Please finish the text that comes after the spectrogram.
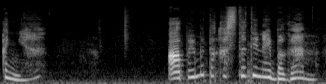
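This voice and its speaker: A woman's voice: sits high, expressive, moderate pace, a bit bright. A woman with an Ilocano accent acting a concerned young best friend in an audio drama. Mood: surprised, worried.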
